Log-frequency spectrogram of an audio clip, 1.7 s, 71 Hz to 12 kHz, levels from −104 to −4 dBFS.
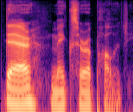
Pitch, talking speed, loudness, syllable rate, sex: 95 Hz, 145 wpm, -18 LUFS, 6.0 syllables/s, male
